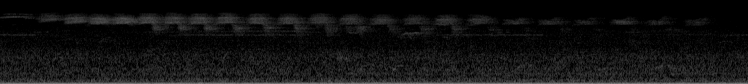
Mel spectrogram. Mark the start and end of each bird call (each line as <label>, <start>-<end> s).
White-eared Ground-Sparrow (Melozone leucotis), 0.0-7.4 s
